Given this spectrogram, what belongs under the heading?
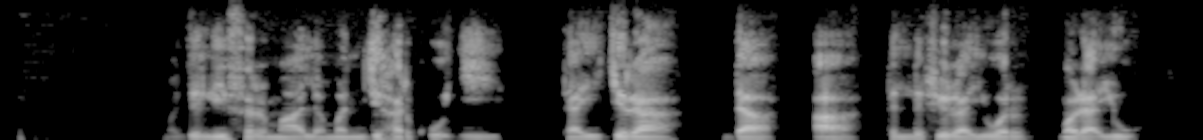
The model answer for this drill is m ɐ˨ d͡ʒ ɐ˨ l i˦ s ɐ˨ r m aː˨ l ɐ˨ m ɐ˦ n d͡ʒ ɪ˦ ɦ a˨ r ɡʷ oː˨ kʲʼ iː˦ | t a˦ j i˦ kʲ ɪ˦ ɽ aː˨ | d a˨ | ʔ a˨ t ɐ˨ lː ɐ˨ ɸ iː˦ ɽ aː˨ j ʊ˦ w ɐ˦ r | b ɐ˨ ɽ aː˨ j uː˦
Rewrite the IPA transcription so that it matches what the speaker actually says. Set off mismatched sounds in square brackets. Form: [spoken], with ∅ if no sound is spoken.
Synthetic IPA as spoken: m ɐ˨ d͡ʒ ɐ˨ l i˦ s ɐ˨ r m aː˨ l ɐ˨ m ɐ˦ n d͡ʒ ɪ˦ ɦ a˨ r [kʷ] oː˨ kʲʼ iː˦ | t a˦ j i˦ kʲ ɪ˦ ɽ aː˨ | d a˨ | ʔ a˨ t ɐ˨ lː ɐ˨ ɸ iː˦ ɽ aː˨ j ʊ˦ w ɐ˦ r | [m] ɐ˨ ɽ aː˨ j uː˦

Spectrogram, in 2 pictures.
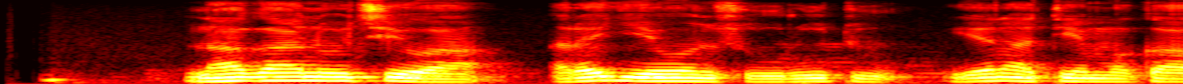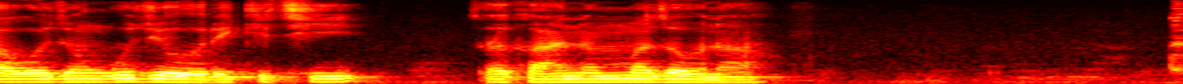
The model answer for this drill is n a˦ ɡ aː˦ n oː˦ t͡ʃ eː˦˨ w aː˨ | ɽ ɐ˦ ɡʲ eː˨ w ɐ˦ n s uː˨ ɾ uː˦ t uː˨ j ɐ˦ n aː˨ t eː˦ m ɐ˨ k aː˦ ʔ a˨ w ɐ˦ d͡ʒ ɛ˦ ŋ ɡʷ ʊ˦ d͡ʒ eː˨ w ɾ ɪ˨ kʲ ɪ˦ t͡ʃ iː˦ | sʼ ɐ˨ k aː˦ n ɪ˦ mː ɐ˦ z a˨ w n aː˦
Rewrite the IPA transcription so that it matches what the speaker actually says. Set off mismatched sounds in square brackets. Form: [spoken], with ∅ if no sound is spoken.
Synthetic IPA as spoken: n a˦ ɡ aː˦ n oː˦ t͡ʃ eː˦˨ w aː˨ | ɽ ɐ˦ ɡʲ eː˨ w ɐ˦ n s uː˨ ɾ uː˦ t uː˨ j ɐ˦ n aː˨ t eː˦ m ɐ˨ k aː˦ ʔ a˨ w ɐ˦ d͡ʒ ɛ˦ ŋ ɡʷ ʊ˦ d͡ʒ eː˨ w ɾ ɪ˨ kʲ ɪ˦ t͡ʃ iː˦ | sʼ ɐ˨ k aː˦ n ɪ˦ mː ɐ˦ z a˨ w n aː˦

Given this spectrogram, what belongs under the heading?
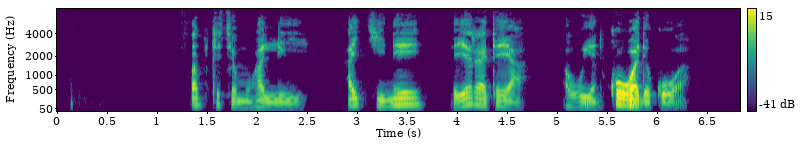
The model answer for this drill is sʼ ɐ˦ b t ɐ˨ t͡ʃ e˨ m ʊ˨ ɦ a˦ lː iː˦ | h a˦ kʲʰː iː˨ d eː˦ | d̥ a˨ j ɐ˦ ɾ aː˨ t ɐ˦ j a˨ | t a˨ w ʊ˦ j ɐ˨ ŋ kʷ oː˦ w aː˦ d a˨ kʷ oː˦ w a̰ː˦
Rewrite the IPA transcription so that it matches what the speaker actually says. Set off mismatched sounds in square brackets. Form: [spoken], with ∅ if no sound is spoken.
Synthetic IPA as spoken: sʼ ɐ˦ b t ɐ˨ t͡ʃ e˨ m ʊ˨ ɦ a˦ lː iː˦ | h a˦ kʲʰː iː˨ [n] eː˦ | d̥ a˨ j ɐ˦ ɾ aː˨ t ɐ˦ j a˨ | [ʔ] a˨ w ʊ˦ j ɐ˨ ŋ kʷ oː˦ w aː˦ d a˨ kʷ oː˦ w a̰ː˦

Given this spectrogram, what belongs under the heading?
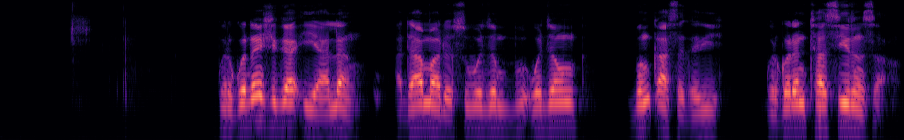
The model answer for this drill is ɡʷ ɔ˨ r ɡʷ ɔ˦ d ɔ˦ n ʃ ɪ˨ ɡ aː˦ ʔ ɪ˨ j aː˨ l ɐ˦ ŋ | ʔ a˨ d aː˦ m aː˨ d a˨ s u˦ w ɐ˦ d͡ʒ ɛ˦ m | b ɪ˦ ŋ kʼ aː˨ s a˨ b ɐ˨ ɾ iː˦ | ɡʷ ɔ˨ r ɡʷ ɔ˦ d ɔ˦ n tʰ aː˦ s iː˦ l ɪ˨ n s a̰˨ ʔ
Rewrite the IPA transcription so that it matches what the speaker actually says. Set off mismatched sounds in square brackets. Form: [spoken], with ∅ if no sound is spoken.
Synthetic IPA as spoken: ɡʷ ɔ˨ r ɡʷ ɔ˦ d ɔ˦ n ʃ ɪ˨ ɡ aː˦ ʔ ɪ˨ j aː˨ l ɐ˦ ŋ | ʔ a˨ d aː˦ m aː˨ d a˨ s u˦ w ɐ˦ d͡ʒ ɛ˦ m | b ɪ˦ ŋ kʼ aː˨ s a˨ [ɡ] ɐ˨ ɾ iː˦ | ɡʷ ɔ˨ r ɡʷ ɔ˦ d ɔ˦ n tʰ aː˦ s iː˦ [ɾ] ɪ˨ n s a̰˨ ʔ

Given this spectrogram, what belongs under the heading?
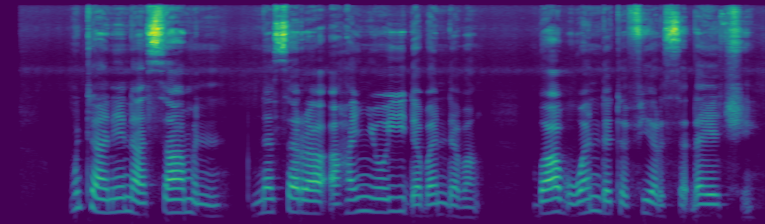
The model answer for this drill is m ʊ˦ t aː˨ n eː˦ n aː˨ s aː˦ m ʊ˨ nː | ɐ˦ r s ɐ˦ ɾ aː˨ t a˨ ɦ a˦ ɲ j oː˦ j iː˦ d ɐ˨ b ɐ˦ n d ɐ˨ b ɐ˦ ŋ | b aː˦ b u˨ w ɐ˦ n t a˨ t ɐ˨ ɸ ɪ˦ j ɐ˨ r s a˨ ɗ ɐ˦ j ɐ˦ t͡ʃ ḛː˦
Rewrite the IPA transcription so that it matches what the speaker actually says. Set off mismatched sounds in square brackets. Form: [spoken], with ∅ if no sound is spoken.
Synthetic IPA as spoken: m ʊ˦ t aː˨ n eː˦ n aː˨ s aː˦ m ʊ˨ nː | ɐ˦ [∅] s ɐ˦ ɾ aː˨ [ʔ] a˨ ɦ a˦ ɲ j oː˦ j iː˦ d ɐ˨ b ɐ˦ n d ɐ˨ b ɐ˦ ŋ | b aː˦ b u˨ w ɐ˦ n [d] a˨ t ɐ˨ ɸ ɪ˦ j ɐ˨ r s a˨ ɗ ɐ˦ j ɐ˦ t͡ʃ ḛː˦

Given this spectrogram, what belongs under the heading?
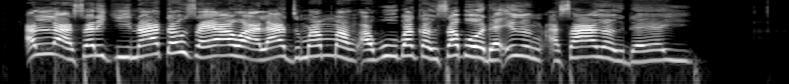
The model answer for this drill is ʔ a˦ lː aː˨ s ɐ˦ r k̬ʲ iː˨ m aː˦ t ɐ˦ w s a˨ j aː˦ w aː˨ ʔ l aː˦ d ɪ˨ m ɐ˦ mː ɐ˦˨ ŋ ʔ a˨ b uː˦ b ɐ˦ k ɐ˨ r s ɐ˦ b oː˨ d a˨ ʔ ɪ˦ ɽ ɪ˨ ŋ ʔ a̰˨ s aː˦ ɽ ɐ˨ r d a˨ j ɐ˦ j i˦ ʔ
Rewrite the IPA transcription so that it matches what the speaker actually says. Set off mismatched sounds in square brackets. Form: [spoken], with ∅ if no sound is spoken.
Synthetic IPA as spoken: ʔ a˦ lː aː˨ s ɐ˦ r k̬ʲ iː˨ [n] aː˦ t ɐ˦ w s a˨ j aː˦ w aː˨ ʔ l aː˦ [d͡ʒ] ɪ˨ m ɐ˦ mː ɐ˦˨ ŋ ʔ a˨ b uː˦ b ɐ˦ k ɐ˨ r s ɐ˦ b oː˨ d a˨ ʔ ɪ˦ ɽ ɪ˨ ŋ ʔ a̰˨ s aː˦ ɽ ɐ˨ r d a˨ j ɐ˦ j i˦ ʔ

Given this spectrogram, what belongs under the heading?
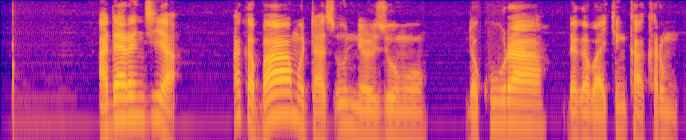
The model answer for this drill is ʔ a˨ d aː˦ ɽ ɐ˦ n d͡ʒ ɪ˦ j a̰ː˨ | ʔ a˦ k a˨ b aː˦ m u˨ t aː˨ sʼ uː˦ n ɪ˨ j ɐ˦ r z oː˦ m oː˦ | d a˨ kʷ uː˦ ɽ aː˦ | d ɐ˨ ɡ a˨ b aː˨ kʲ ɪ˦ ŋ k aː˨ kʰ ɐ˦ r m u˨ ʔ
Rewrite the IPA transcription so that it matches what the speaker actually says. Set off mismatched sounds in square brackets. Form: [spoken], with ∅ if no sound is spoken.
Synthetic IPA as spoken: ʔ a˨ d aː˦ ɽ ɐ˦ n d͡ʒ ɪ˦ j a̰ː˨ | ʔ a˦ k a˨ b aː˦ m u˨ t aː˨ sʼ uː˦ n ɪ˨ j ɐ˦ r z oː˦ m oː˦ | d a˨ kʷ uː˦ ɽ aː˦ | d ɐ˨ ɡ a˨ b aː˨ kʲ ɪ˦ ŋ k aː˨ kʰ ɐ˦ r m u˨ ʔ

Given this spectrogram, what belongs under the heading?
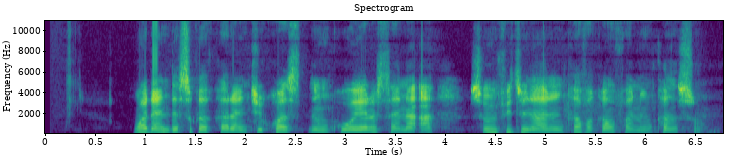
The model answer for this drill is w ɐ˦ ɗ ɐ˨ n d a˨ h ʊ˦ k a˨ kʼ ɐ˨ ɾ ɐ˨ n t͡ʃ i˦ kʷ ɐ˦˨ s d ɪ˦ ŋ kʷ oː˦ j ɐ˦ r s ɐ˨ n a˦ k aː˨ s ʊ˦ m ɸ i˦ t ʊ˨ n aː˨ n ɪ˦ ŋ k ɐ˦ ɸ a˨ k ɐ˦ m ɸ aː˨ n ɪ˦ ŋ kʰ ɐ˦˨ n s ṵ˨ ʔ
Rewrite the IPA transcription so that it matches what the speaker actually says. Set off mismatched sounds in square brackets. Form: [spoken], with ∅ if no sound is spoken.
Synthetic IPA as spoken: w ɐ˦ ɗ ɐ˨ n d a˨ [s] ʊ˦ k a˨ [k] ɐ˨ ɾ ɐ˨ n t͡ʃ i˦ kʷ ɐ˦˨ s [ɗ] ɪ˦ ŋ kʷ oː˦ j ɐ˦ r s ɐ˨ n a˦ [ʔ] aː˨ s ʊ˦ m ɸ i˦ t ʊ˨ n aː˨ n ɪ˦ ŋ k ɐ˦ ɸ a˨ k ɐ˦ m ɸ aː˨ n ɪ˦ ŋ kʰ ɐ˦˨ n s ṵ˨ ʔ

